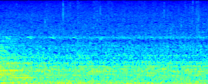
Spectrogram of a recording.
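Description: Quiet, low ambient drone from the slot game's soundtrack, with faint held tones over a low rumble.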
